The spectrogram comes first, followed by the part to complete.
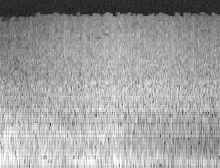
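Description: Low rumbling tail of a TV channel ident's soundtrack, fading steadily away after a timpani-led musical sting.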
